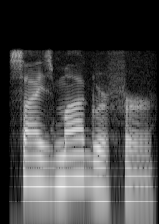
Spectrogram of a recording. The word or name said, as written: seismographer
